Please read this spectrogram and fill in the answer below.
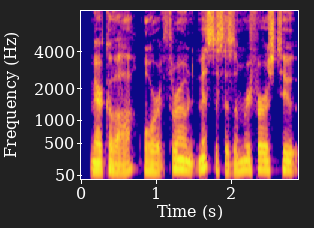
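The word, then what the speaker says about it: Merkavah: maricava mysticism frequently spilled with a bee but pronounced with a V merkava or Throne mysticism refers to Mystical ascents theoretically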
